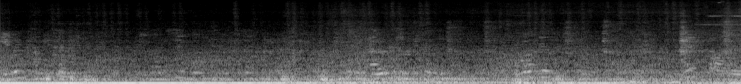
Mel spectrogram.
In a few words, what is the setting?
bus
